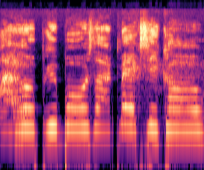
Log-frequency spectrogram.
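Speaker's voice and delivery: shrill, very high, full-volume holler. Quoting a scene from Super Troopers: imitating a movie character. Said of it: "he's like".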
